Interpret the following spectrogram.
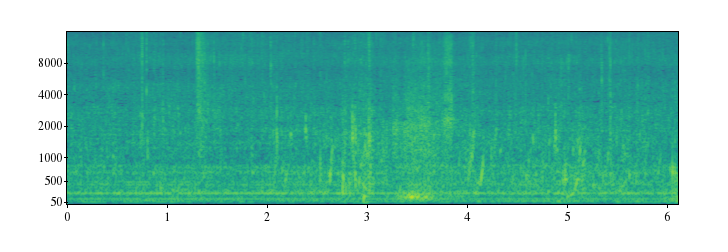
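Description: Water trickling and pouring into a fish tank from the filtration system's return, over a steady low hum from the circulation pumps, with a few small splashes.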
